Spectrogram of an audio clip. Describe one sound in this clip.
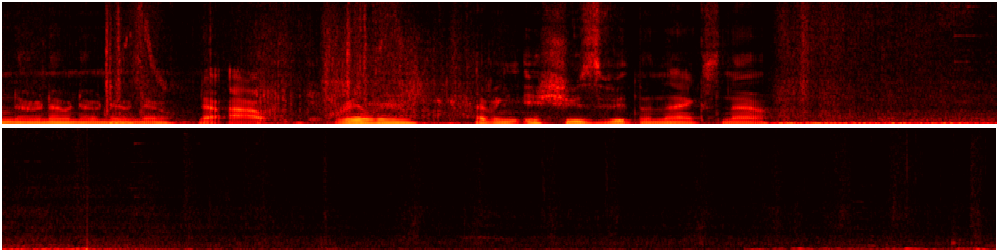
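Footsteps patter quickly through grass.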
